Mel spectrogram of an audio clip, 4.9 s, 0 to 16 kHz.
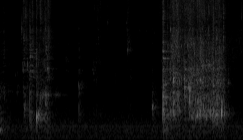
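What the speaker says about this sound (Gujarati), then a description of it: "જે વાડકીના માપથી સિંગદાણા લીધા છે એ જ વાડકીના માપથી આપણે 2 વાડકી પાણી લઈ લઈએ" Water is poured from a small bowl into a bowl of washed peanuts, with a couple of brief splashes early on and then a louder, steadier pour lasting a second or two near the end, close by with no talk.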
